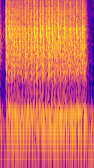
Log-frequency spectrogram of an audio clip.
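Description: A keyboard key is spammed at a rapid, even rate, producing a dense burst of sharp clicks that rattles close and loud for under two seconds before stopping abruptly.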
